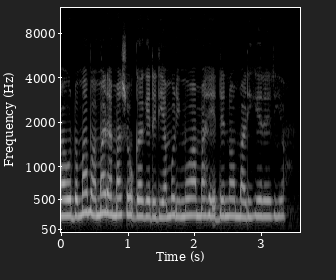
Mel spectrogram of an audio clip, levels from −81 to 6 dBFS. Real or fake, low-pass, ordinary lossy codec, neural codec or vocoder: real; none; none; none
